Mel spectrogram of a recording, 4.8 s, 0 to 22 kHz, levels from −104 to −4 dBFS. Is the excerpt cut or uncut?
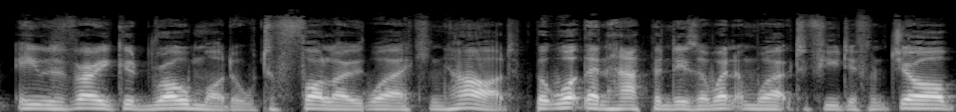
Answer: cut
